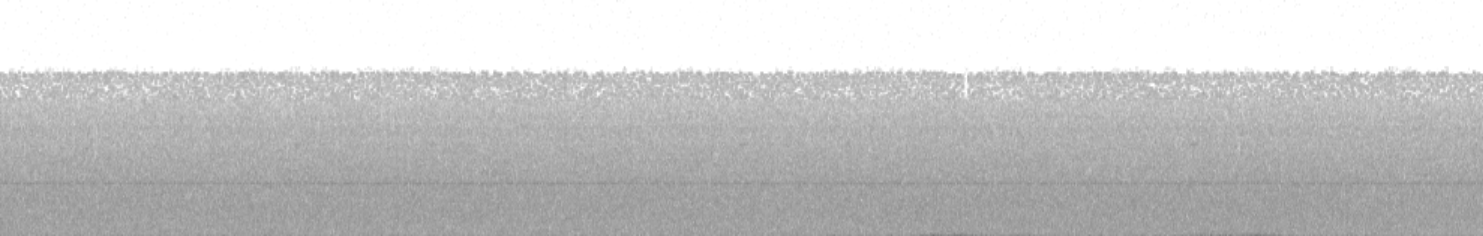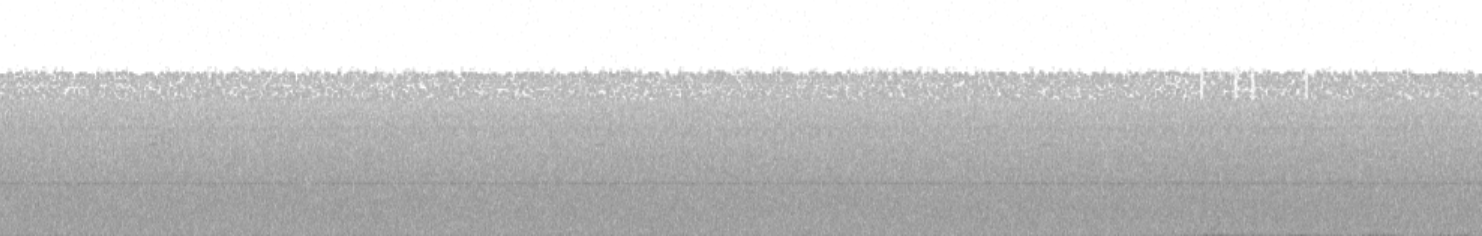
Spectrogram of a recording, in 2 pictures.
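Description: Wind rumbles steadily, with low gusts now and then.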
